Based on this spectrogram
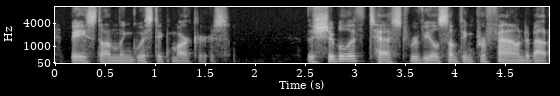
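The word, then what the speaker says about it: Shibboleth: but allies or neutrals, the guards ask them to say one word, shibilith. The word probably means flowing stream or ear of grain, something common every day. But the pronunciation reveals tribal identity. The Ephromites cannot form the shush sound correctly. Their dialect renders it cibilth.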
